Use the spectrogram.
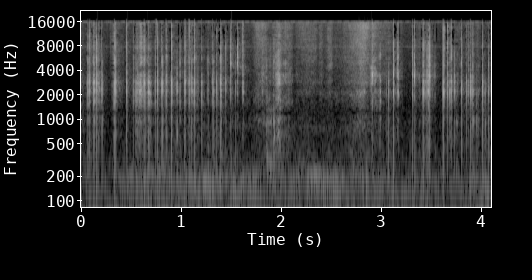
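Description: Fingernails tap quickly and scratch along the textured linen spine of a small, solid, blue cloth-bound poetry volume with gold embossing, first held upright and then turned sideways. About fourteen crisp, bright clicks come in rapid bursts with almost no ring or low end, broken in the middle by a softer, steady scratching rasp.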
